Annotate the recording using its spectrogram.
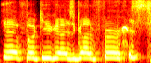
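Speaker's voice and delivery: high, screaming taunting tone. Retelling a guy screaming at a line from a car window: imitating someone screaming. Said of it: "holding it out the window screaming".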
